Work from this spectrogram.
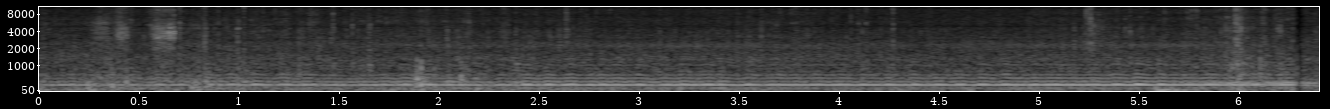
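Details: Close-up of a wasp nest full of busy wasps: a dense, steady mid-low buzz with a strong even hum and its harmonics, plus light tapping and crackling.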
